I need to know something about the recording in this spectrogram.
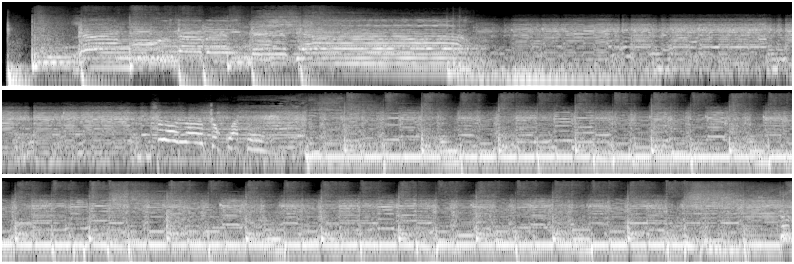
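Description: A song plays loudly and alone, opening with sustained melodic tones before a steady, driving beat with a strong bass line kicks in and carries through to the end.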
